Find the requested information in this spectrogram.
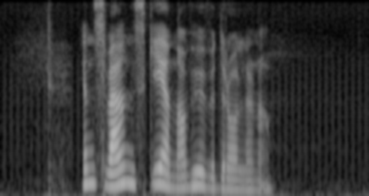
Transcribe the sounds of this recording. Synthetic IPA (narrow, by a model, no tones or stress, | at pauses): ɛnsvɛnskɛnavhʉ̟ːvɵd̪ɾɔlːəɳa̰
